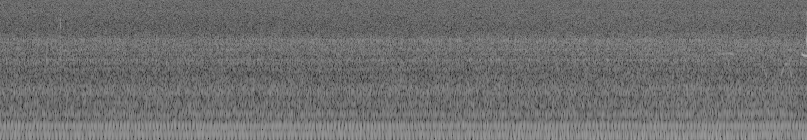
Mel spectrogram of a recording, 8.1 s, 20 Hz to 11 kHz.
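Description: A steady, low idling drone from an older tractor engine in Farming Simulator 22, holding a constant hum with a faint mechanical rattle throughout and no talking.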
